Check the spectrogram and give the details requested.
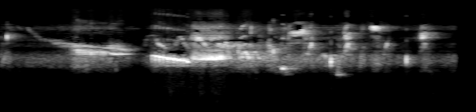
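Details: Green-winged pytilia, a Southern African bird: a high, thin descending whistle, then a quick jumble of bright chirps and trills over about three seconds.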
